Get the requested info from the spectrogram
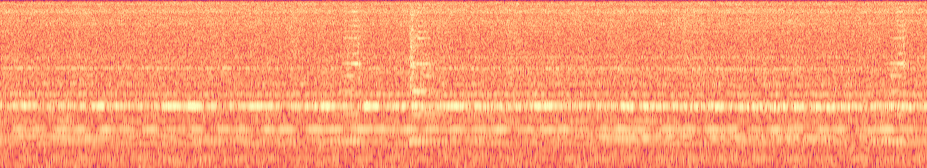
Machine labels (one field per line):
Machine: slide rail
